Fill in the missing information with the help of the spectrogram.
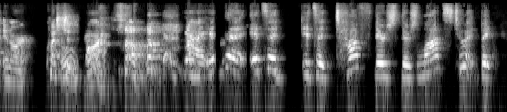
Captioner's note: laugh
